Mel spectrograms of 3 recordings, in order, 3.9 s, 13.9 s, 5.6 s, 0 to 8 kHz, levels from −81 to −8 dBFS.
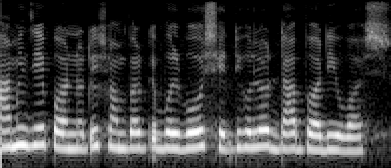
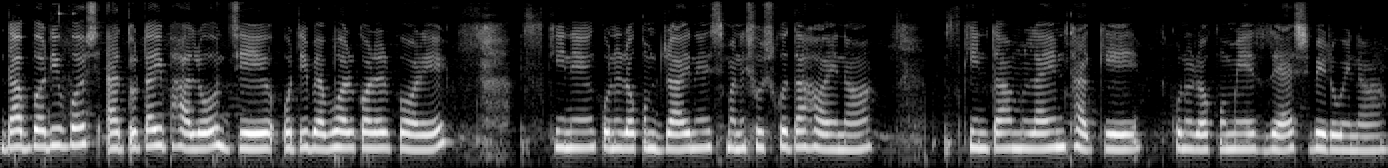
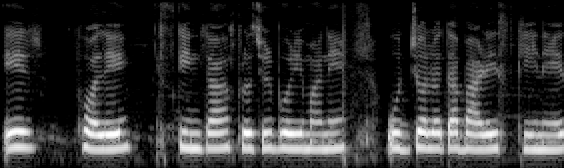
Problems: none marked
